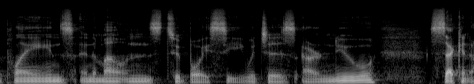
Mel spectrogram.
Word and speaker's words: Boise: Not Boise, Boise, Idaho.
